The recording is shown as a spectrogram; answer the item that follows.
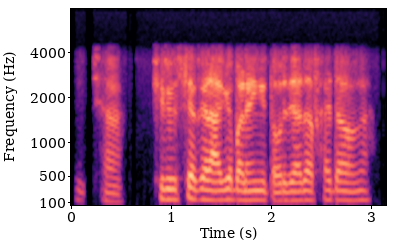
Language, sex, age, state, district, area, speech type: Urdu, male, 18-30, Uttar Pradesh, Saharanpur, urban, conversation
